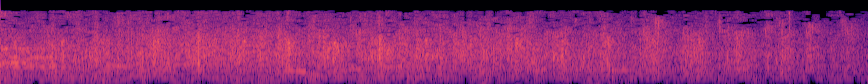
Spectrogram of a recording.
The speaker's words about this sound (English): Clap your hands a minute unto the Lord Jesus before you're seated.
